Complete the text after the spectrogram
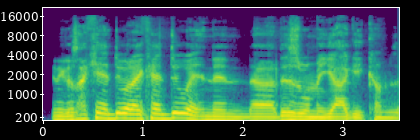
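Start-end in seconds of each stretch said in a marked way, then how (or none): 0.4-1.6 high-pitched retold protest; imitated anxious objection, higher; mock protest. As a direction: act out Daniel balking, voice pitched up. Voices Daniel protesting the bet.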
